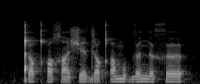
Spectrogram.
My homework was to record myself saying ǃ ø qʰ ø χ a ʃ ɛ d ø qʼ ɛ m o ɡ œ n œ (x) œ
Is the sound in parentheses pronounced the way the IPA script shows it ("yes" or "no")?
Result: yes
